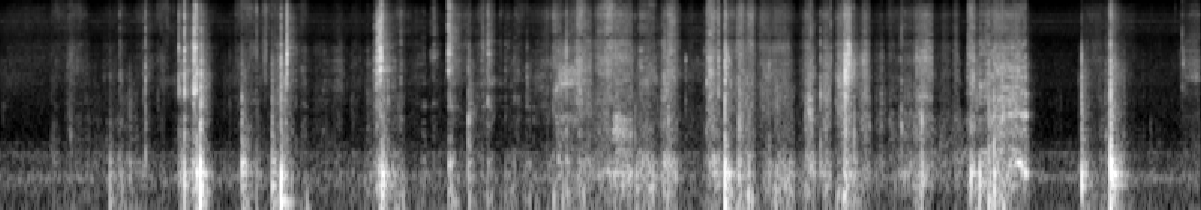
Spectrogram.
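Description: Cardboard box being opened and handled by hand: the lid and sides scraping and rustling, with several sharp knocks, as a fabric-covered hard carry case is drawn out of it.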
